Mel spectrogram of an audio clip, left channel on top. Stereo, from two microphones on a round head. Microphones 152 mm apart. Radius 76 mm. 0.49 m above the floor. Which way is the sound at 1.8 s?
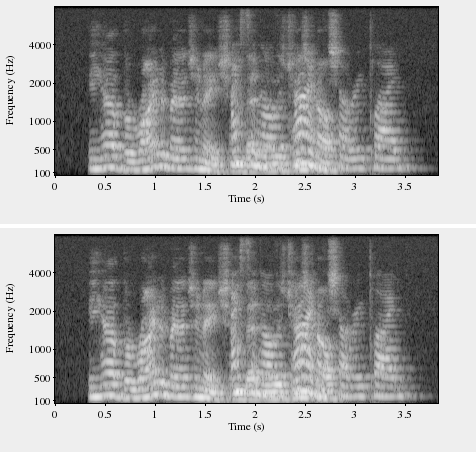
35° right (ahead or behind).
